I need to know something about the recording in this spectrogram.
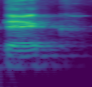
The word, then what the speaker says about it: TeX: writing latch and Tech and it should be pronounced as latch and Tech the default font used is one called computer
